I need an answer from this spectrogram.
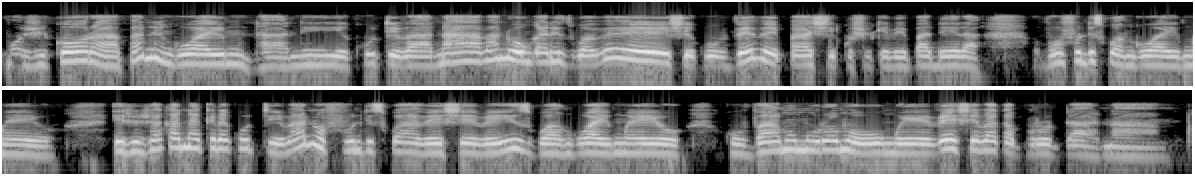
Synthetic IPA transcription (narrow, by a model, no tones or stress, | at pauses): muʐiko̞ɾapane̞ŋɡuʋaimun̥anije̞kutiʋanaʋano̞uŋɡanid͡zwaʋe̞ʃe̞kub͡ve̞ʋe̞paʃikuʃikeʋe̞paɗe̞ɾaʋo̞fundiswaŋɡuʋaimwe̞ːjo̞iʐiʐakanakiɾakutiʋano̞fundiswaʋe̞ʃe̞ʋeizwaŋɡuʋaimwe̞jo̞kub͡vamumuɾo̞mo̞umwe̞ʋe̞ʃe̞ʋakapuɾutana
